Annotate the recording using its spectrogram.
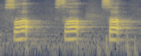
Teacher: huruf so keluar daripada bunyi lamino palatal atau daun lidah langit-langit atas. Sedangkan dan juga keluar daripada oral atau mulut.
